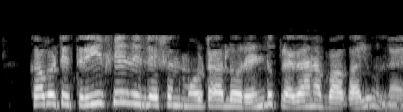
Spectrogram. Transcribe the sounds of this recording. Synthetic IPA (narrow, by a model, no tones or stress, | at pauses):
kaːbɐʈːit̪ɾiːpʰeɾileːʂɐnmoːʈɐɾlo̞ːɾe̞ɳɖupɾɐd̪ʱaːnɐbʱaːɡaːluːnːa̰ːju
